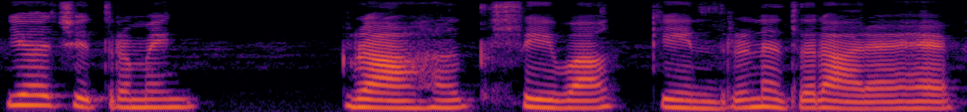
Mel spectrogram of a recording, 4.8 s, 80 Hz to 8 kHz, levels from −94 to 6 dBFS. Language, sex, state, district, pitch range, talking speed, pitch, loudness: Hindi, female, Bihar, Saharsa, 190-215 Hz, 125 wpm, 200 Hz, -31 LUFS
